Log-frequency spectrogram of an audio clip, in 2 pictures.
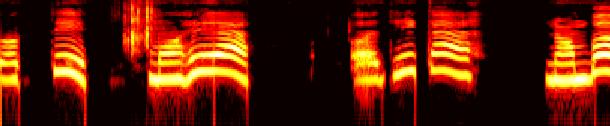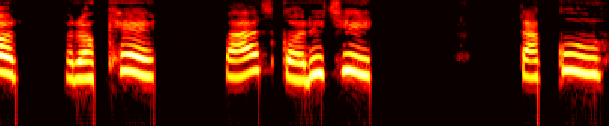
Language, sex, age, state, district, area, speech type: Odia, female, 18-30, Odisha, Rayagada, rural, spontaneous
